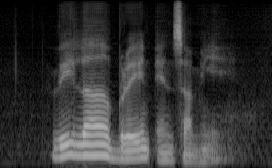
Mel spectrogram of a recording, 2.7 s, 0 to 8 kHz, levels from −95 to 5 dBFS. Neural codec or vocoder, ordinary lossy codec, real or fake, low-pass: codec, 16 kHz, 0.3 kbps, FocalCodec; none; fake; none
